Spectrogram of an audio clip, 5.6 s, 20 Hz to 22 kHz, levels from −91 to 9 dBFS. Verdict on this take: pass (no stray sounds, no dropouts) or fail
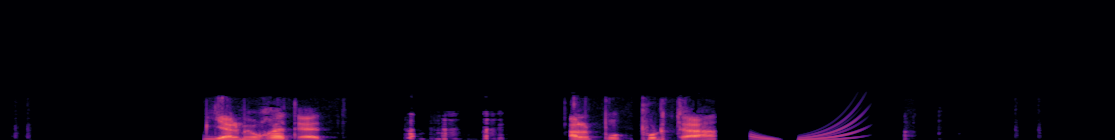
fail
